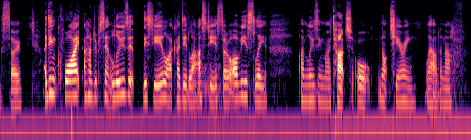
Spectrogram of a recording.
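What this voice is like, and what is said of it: Slightly rough, hoarse voice. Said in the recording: “My voice is a little bit rough today because I did spend about 6 hours cheering runners on yesterday at the top of my lungs”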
